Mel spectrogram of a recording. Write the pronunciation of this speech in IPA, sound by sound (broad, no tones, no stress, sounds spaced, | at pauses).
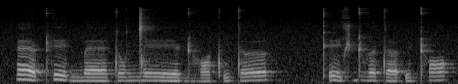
ɛ ʈʰ e ŋ͡m ɛː t o ŋ͡ǀ eː ɖʱ ɔ tʼ i t əː | kʼ e sʲ ɖʱ ə t ɜ ʔ i ʈʰ ɔ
